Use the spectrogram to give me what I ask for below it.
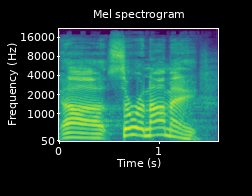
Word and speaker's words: Suriname: All right, Suriname, the flag.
